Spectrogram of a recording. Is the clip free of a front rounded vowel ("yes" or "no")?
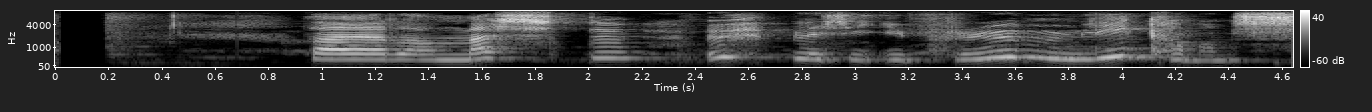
no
